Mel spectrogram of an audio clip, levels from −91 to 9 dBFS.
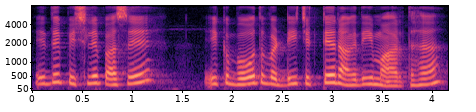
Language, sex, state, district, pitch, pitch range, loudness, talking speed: Punjabi, female, Karnataka, Bangalore, 235 Hz, 210-255 Hz, -16 LUFS, 160 wpm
